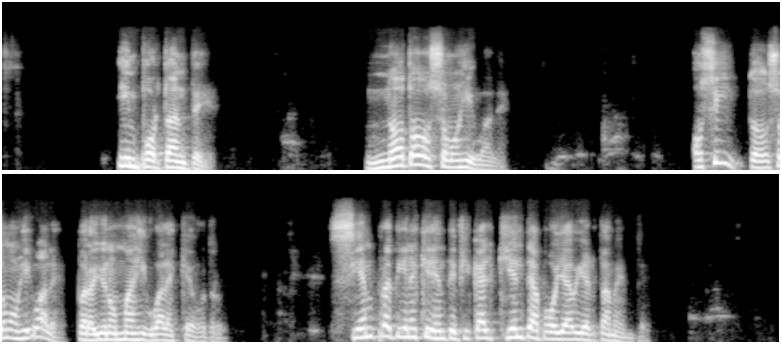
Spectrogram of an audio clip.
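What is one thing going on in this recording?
An elderly man speaks calmly through a microphone on an online call, in short phrases with pauses.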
